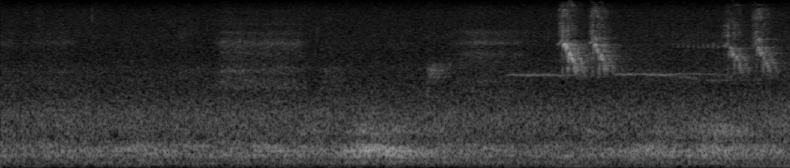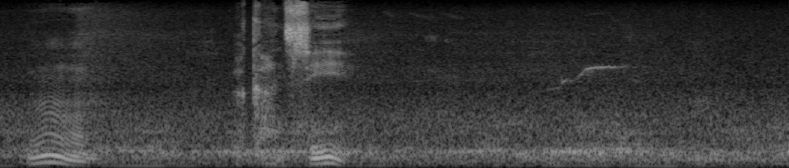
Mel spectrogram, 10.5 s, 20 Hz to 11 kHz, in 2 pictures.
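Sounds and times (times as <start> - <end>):
steady hum: 0.0 - 10.5
starling singing in a big tree: 2.9 - 5.3, 8.9 - 9.5
speech: 7.2 - 7.7.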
